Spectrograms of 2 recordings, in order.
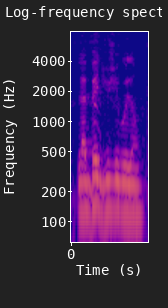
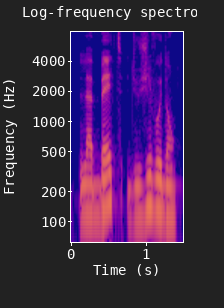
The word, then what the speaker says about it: La bête du Gévaudan: La bête du Gévaudan. What's that? La bête du Gévaudan.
